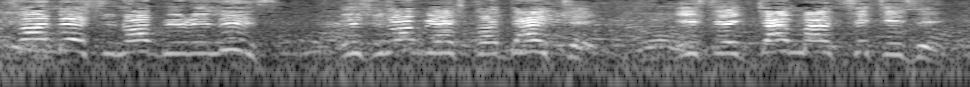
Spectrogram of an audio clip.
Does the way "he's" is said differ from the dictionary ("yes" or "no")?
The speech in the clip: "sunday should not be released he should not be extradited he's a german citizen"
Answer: yes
